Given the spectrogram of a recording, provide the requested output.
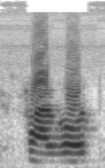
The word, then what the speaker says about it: fagot: Bueno, el fagot, muy bien pronunciado, es un instrumento de viento y de la familia, en todas las orquestas hay fagot.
